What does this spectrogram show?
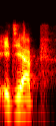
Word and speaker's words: Idiap: So by the way, what's the IDIAP mean? So it's a word or it's just a kind of a logo? So how to pronounce it? Yeah, you say IDIAP.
